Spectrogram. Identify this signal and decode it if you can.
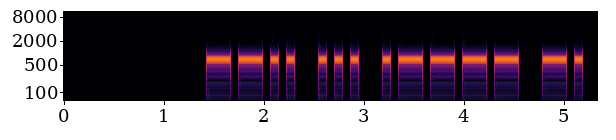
Morse code, heard as a keyed tone, about 15 wpm, 700 Hz. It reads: ZS1N
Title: DXCC-100 Call Signs - 4 Characters - 15wpm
